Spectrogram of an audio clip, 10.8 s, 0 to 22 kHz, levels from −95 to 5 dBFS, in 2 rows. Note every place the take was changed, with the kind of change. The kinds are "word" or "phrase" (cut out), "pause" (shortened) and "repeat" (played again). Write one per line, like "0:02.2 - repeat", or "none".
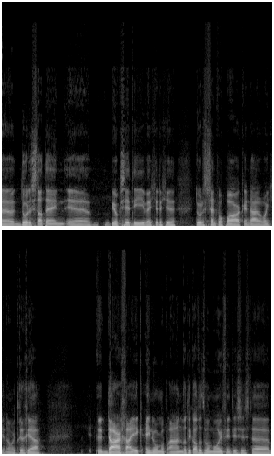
0:02.2 - word
0:04.1 - phrase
